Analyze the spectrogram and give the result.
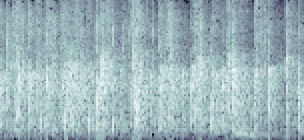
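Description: A round of applause from a crowd, many hands clapping in a dense, steady patter that stays fairly loud throughout the three seconds, with a faint voice briefly mixed in.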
